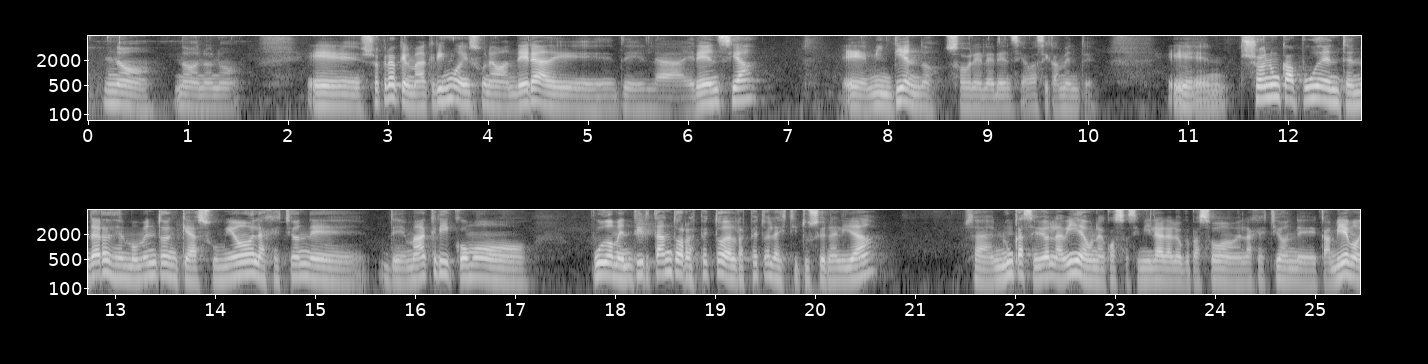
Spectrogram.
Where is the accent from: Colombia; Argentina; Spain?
Argentina; La Plata, Buenos Aires Province; nacimos acá en La Plata, vivimos toda la vida en Tolosa.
